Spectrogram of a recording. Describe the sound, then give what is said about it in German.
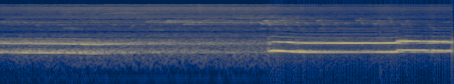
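A wolf howls at mid distance in long, steady tones that hold level and then step upward, while European robins sing faintly at higher pitch behind it. “Wieder Rotkehlchen singend, Wolf aus mittlerer Distanz. Da ist ein Hahn drauf.”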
